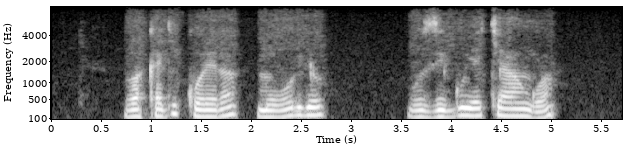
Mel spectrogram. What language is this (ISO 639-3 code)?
kin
